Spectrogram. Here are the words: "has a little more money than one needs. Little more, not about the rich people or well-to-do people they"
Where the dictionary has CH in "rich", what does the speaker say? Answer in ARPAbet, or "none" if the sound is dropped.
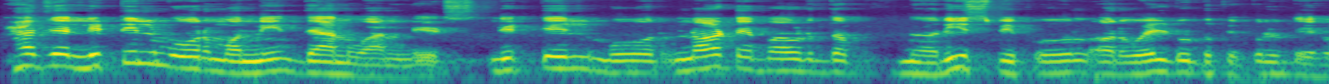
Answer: S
